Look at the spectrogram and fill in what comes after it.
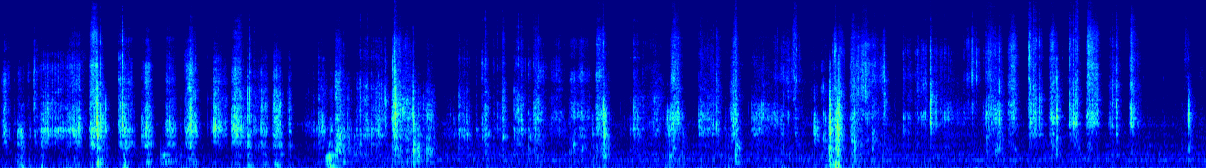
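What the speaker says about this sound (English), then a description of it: "Just go ahead and cut this out." Sharp scissors snip and crunch through paper in a quick, irregular run of close, crisp cuts, with brief pauses between strokes and no talking.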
